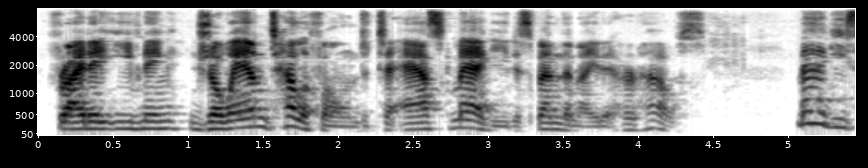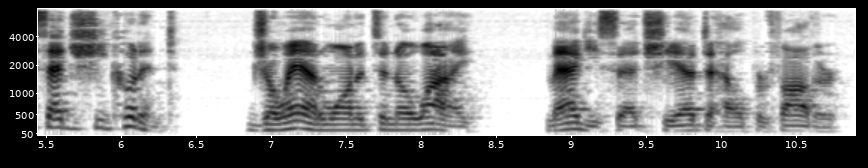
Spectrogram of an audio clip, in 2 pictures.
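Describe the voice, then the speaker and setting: A man's voice: medium pitch, lively intonation, unhurried, pushed and bright. A man reading a children's book aloud like a teacher, expressively and with explanatory asides. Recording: slightly dull, lo-fi sound.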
